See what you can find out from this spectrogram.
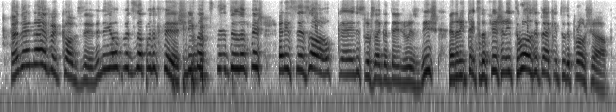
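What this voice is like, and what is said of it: Performs a character voice. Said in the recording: “Let me do your Ivan character.”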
